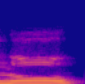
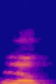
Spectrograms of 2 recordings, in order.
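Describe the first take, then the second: First: The vowel is drawn out long. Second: The vowel is clipped short. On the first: The speaker calls it wrong. "বলবো না যে লুক" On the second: The speaker calls it right. "হ্যাঁ, লুক"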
